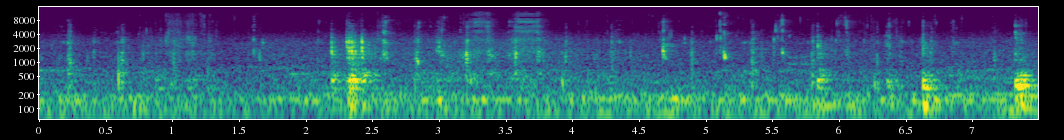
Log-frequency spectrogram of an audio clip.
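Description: Close-up eating sounds: wet chewing of a soft enoki mushroom and egg omelette, mixed with irregular small clicks of a fork and spoon against the tray. A low steady hum runs underneath.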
